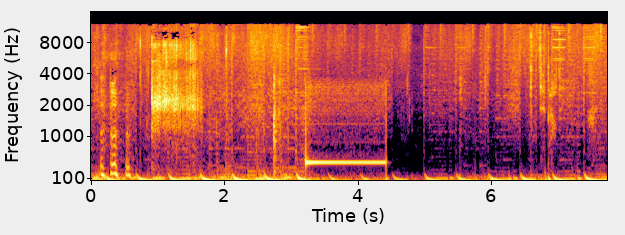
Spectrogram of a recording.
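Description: A single steady phone ringing tone, the outgoing-call ringback, sounds clearly for about a second over a thumping rhythmic music bed, then cuts off as the beat continues.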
